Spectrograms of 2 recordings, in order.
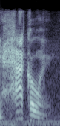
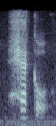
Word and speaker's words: heckle: Here it sounded like you used ha, saying hackling. Okay. Now to hackle is different than heckle. Okay. This has a short E. Heckle.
